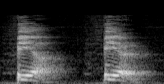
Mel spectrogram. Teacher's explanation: F 발음은 순치 마찰음입니다. 윗니빨과 아랫입술을 이용해서 만들어주는 소리인데 그 보통 F 발음을 가르쳐 줄 때 어떤 강사들이 윗니빨로 아랫입술을 물어주면 돼요.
